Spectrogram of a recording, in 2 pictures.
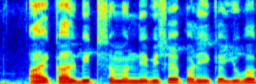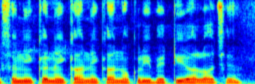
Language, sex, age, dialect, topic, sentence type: Maithili, male, 41-45, Angika, banking, statement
